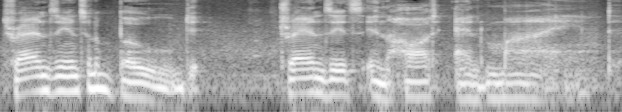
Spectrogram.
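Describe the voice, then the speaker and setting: A man narrating a classic macabre story as an audiobook, with measured, deliberate phrasing. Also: low voice, fairly bright tone, a little hiss or hum. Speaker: story reader.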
